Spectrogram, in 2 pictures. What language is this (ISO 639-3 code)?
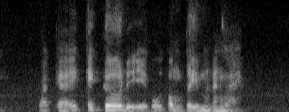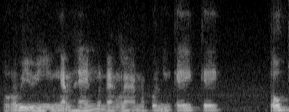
vie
